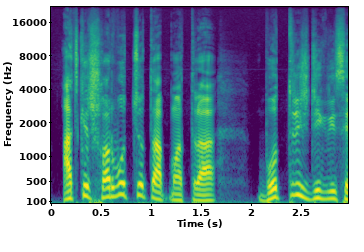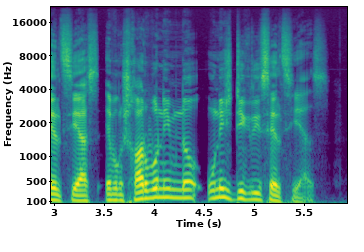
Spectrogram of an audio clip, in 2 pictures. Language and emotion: Bengali, neutral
